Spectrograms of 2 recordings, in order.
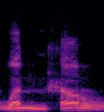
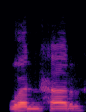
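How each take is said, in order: First: The final r sound is heavy. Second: The final r sound is unclear. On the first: The speaker calls it right. "rohnya tebal" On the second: The speaker calls it wrong. "rohnya tidak jelas, tebal atau tipis"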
